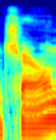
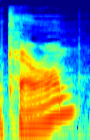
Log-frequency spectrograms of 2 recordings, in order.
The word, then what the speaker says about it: Charon: greek pronunciation like they instead of calling the boatman charon they call him caron because in greek there is no soft c sound it's always the hard one so cerberus name is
